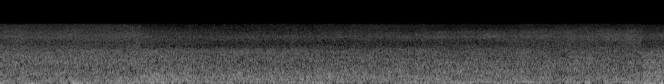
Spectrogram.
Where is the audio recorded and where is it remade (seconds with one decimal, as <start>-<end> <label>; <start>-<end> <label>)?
0.0-1.2 remade; 1.2-3.2 recorded; 3.2-6.6 remade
